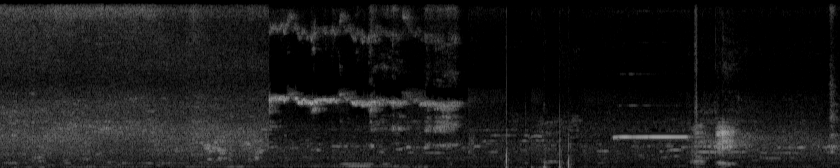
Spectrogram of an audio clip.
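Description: Tyre-shop work: a cluster of sharp knocks about five seconds in as a wheel and tyre are handled at the car, then a short, steady, high-pitched beep lasting under a second.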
